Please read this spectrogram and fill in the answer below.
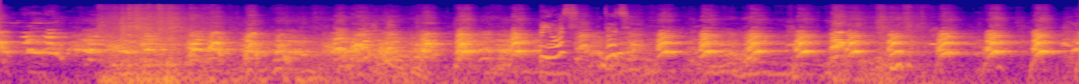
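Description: A dog barking over and over in a steady rhythm, about two barks a second.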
